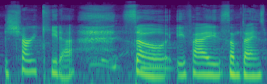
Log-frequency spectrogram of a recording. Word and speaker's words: Sharkita: And I've been calling her Charquita, and it was like, well, that sounds cute too, but it's Shakira.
